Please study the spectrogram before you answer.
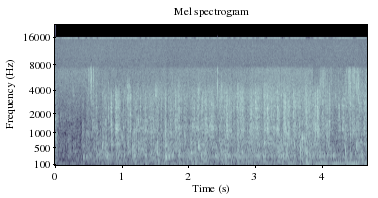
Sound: wagon rattling

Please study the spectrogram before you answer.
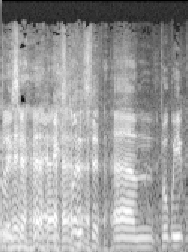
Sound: laughing

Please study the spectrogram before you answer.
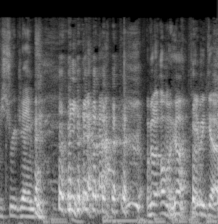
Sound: laughter

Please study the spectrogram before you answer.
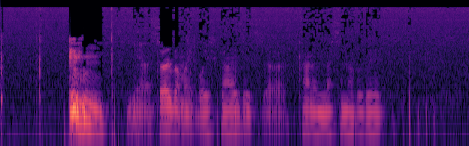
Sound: cough

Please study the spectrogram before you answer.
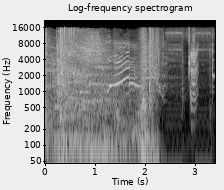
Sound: screaming

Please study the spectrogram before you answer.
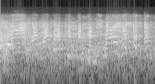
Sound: both laugh

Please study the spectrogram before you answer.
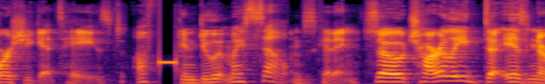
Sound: beep

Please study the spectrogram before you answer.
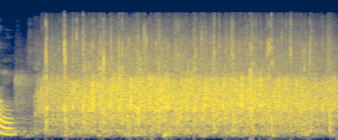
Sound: audience applauding

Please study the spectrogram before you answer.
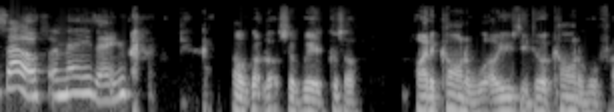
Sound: laughing

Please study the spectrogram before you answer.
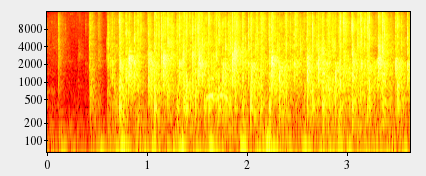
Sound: clapping

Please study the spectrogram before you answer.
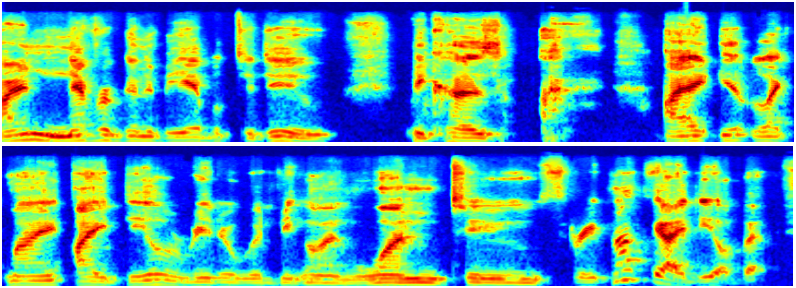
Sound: chuckles

